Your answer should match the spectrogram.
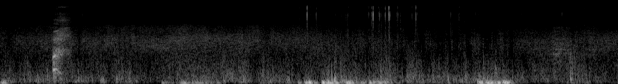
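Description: Gale-force wind buffeting a phone's microphone: low rumbling gusts, the strongest about three seconds in and again near five seconds, over a steady rushing hiss.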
